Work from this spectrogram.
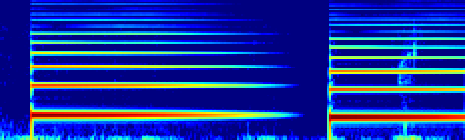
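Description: Two synthesized tones from the nb drumcrow synth using a rebound bouncing-ball voltage shape, each a bright harmonic note struck sharply and decaying smoothly, the first ringing about a second and a half before the second begins, no talk.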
